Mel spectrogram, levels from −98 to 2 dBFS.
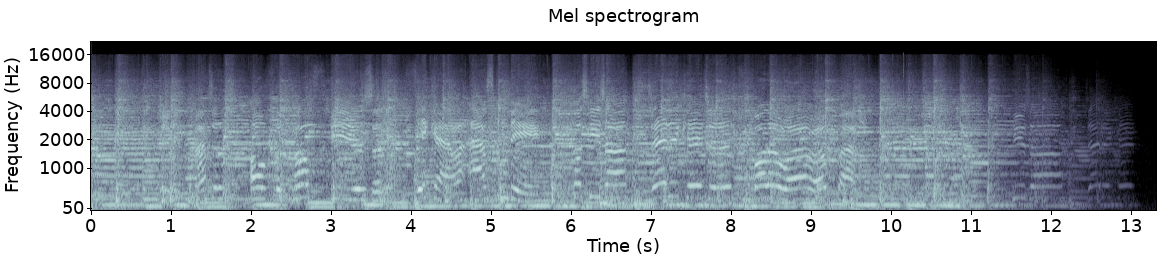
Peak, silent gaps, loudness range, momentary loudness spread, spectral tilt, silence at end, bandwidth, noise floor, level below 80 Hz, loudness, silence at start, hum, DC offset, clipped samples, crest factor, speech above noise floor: -4 dBFS; none; 5 LU; 4 LU; -4 dB/octave; 1.2 s; 16.5 kHz; -62 dBFS; -40 dBFS; -17 LUFS; 0 s; none; under 0.1%; under 0.1%; 16 dB; 45 dB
